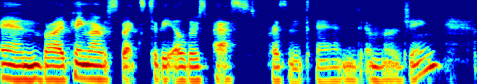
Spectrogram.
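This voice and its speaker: The speaker is a woman. She has a slight Australian accent. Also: quiet background. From California, US. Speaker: yoga teacher. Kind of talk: panel discussion introduction.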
